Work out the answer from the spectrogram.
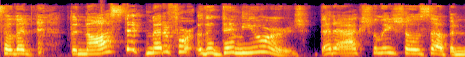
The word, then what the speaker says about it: demiurge: So that the Gnostic metaphor the demiurge that actually shows up in Gnostic philosophy the demiurge am I pronouncing that right?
